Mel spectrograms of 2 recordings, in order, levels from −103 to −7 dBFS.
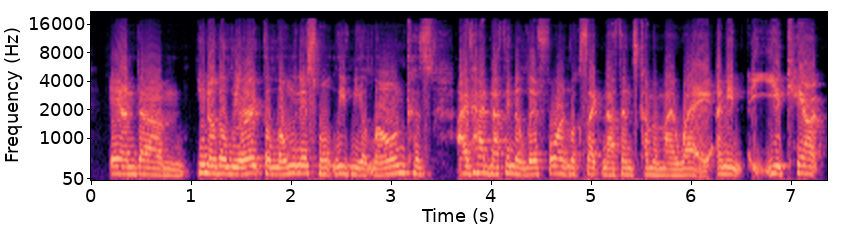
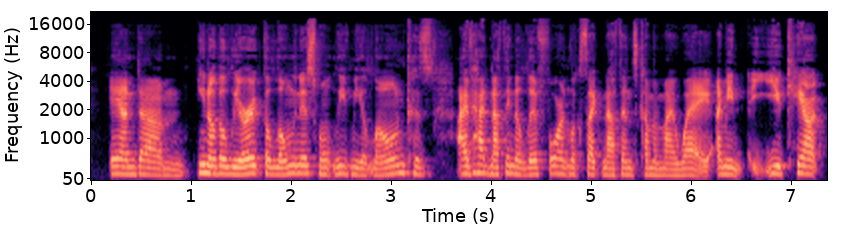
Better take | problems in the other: second | distortion; heavy; 6 dB below the speech

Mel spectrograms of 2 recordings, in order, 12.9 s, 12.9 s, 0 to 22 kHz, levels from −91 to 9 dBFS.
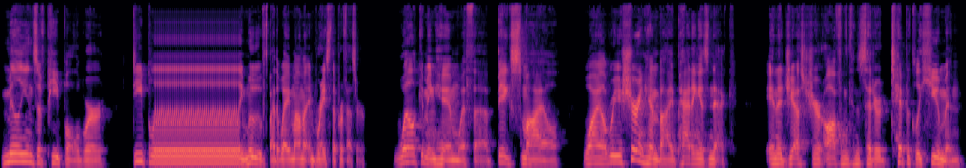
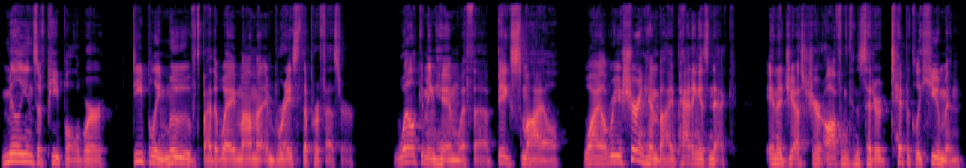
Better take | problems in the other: second | audio freezing; at 2 s for 1 s

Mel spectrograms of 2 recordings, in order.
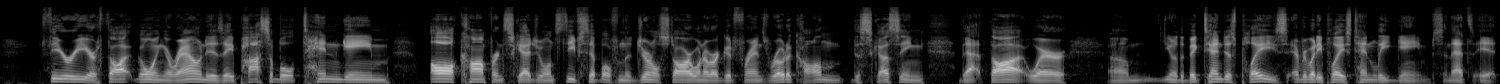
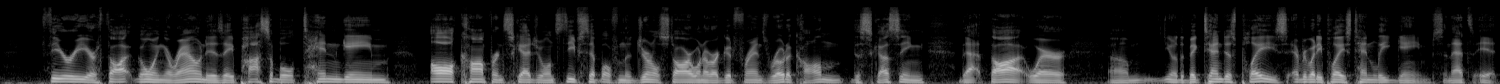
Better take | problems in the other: second | thin; somewhat; fading below 850 Hz

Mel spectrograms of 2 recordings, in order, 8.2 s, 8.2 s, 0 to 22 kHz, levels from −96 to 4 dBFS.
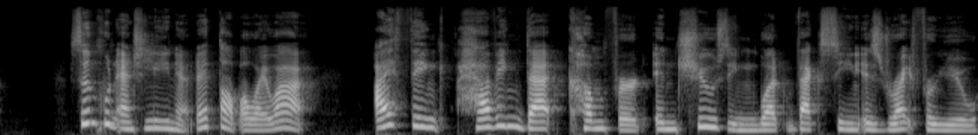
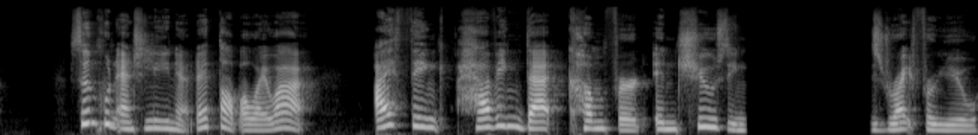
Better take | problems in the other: first | audio cutting out; at 6 s for 1 s

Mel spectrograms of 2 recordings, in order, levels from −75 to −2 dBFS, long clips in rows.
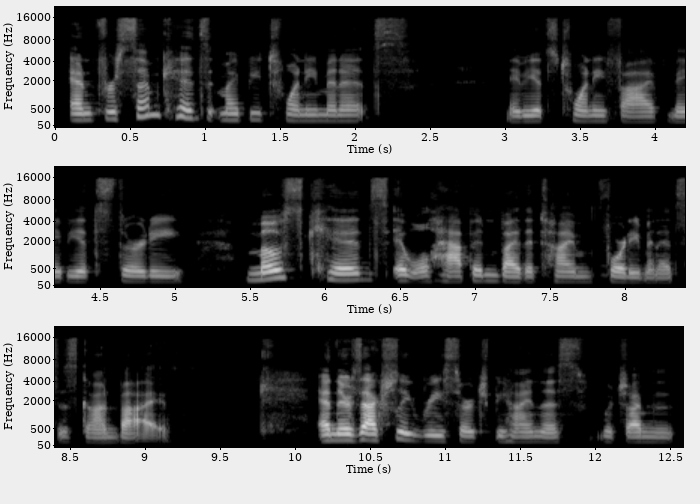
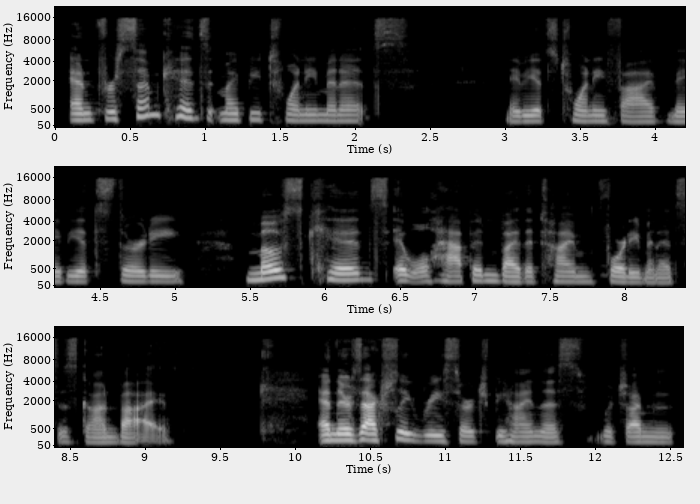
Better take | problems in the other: second | thin; somewhat; fading below 350 Hz

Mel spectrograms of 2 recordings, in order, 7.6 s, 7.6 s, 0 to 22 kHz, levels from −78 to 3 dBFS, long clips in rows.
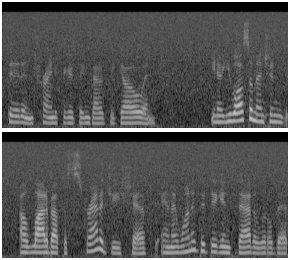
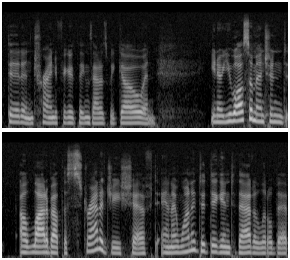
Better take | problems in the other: second | hiss; loud; throughout; 2 dB below the speech; faint in the second

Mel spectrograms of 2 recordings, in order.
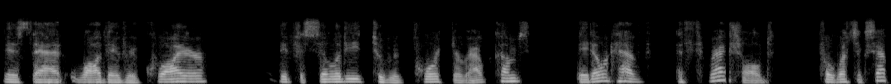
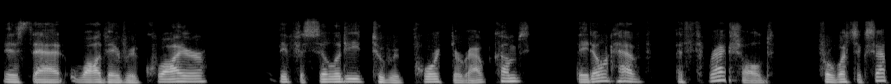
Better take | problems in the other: second | garbled, watery; badly; nothing above 7.5 kHz; slightly in the second

